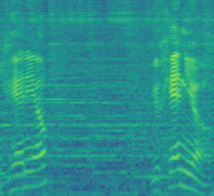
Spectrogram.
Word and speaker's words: Eugenio: Eugenio. The G is silent.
